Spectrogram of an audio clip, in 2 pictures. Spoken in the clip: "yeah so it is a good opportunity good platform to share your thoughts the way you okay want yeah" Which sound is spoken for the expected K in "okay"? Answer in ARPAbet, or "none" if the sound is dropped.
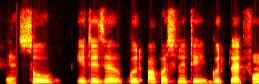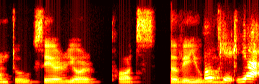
none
